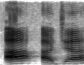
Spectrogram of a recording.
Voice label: "AJA", Yoruba; ALPHABET RHYME

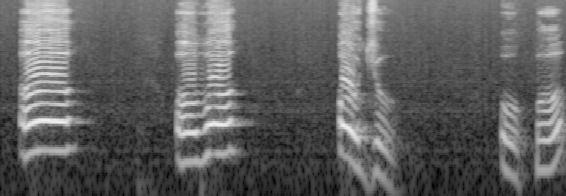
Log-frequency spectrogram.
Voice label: "o ooo", Yoruba, oral vowels; owo-ojo-opo

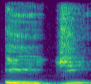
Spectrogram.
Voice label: "iji", Yoruba; igi-iji-idi

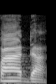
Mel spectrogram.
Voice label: "pada", Yoruba, mid low tone; Nine Possible Combinations; Initial Mid tone combinations

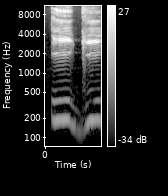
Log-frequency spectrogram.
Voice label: "igi", Yoruba; igi-iji-idi

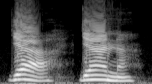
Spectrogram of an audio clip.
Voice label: "jana", Kiswahili

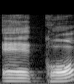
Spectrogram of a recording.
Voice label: "eko", Yoruba; kakaki keke eko

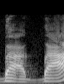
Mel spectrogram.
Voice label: "gbagba", Yoruba; CONSONANTS; gbogbo-gbagba-igba

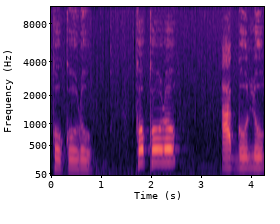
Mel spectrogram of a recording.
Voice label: KOKORO KOKORO AGOLO, Yoruba; TONES

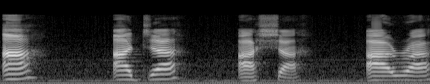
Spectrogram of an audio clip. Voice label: "a aaa", Yoruba, oral vowels; aja-asa-ara

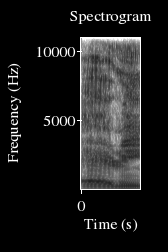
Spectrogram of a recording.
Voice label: "Erin", Yoruba

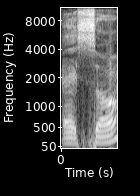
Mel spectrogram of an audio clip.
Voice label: "Esan", Yoruba

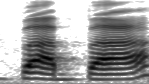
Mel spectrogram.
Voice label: "baba", Yoruba; CONSONANTS; baba-bata-obo

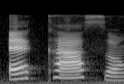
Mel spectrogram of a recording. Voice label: "E kaasan", Yoruba

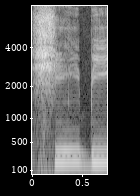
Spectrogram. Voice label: "sibi", Yoruba; CONSONANTS; sibi-sokoto-ise

